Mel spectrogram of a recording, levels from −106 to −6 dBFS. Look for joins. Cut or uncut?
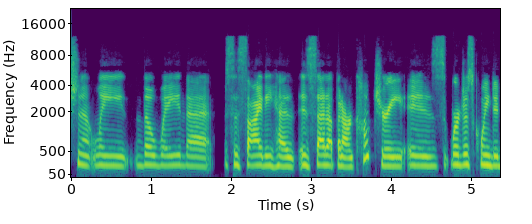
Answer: cut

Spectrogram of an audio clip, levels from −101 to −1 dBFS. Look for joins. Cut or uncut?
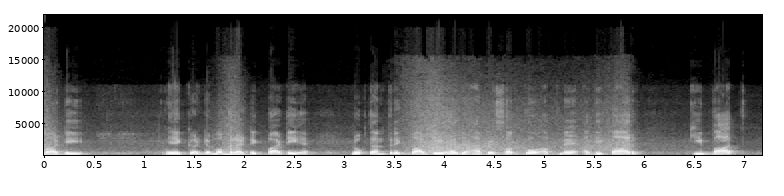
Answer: uncut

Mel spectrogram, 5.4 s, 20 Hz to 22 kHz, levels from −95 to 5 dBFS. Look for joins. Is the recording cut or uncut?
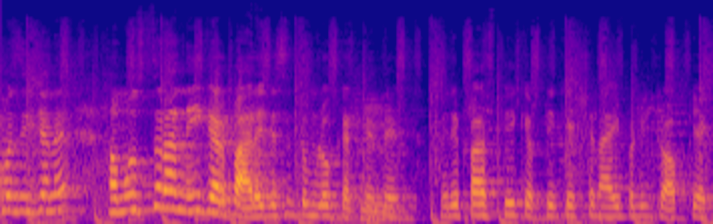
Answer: cut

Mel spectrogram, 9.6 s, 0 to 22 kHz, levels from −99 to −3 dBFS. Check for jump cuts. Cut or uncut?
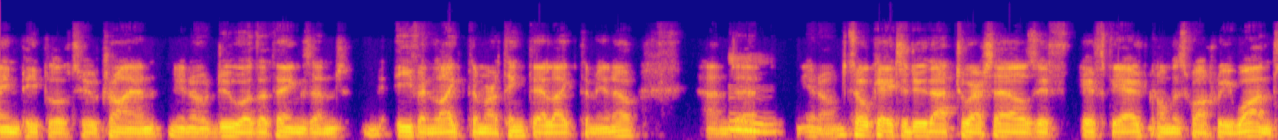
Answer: uncut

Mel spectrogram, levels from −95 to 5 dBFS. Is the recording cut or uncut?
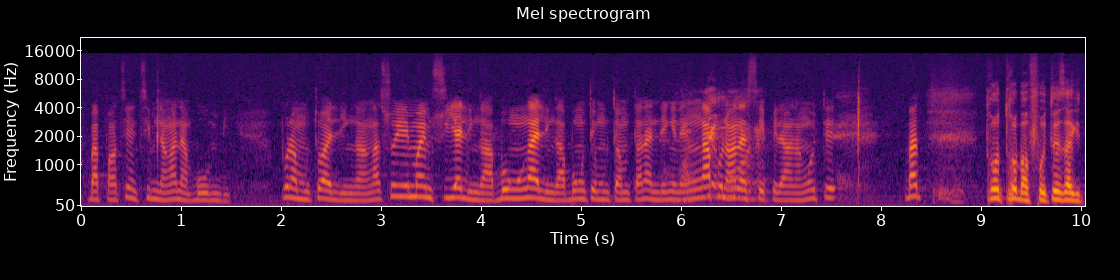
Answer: cut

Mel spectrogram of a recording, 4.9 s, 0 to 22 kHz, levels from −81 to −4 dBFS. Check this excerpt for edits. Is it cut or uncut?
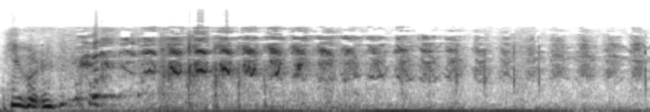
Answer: uncut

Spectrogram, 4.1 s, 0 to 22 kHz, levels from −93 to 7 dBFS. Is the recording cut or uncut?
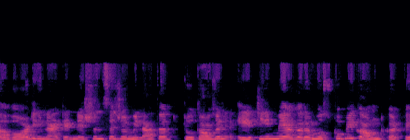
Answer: uncut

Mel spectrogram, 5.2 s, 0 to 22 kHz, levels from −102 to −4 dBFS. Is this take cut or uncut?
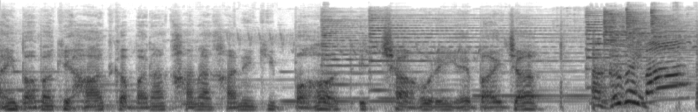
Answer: cut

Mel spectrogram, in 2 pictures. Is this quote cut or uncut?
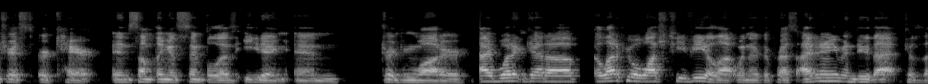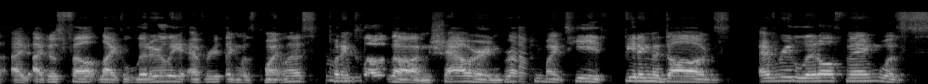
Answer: cut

